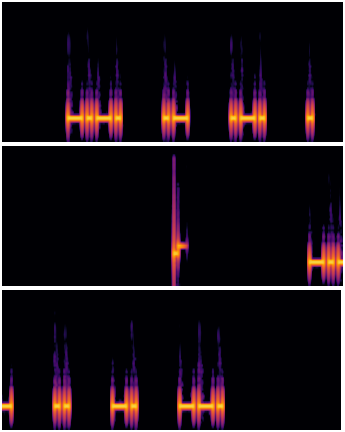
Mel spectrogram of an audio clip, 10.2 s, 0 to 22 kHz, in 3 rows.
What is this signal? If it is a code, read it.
Morse code, heard as a keyed tone, about 25 wpm, spaced as for 14 wpm, 690 Hz. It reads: CARE KING
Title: 3x Character Spacing - Top 500 Words - 25wpm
